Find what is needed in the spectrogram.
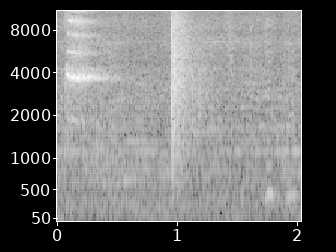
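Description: A single sharp firecracker crack about a second in, with a short high-pitched whistle at the very start.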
